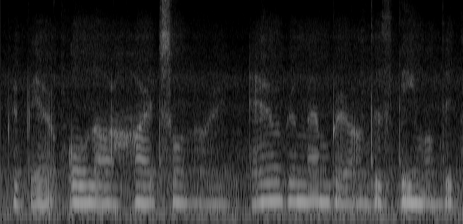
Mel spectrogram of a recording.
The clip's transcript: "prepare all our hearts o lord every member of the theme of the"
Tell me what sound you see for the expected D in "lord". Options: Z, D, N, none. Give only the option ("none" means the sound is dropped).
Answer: none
